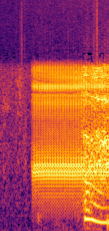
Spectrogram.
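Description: A telephone rings over the line, a steady electronic tone that starts abruptly and holds, thin and band-limited as if heard through a handset, with a lower tone joining near the end.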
